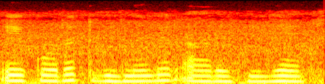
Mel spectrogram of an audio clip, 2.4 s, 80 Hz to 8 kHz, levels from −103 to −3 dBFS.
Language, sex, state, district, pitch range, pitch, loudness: Hindi, female, Uttar Pradesh, Saharanpur, 180-195 Hz, 185 Hz, -13 LUFS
